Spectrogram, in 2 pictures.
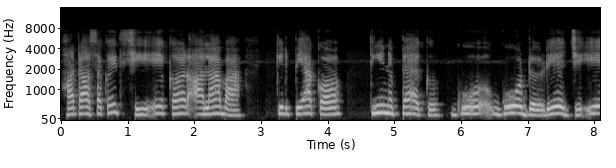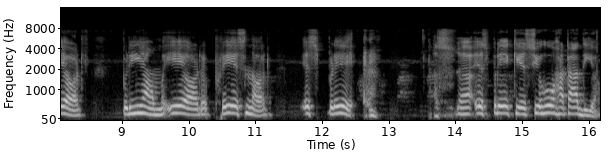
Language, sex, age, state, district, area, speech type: Maithili, female, 60+, Bihar, Sitamarhi, rural, read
